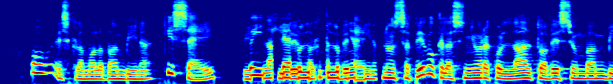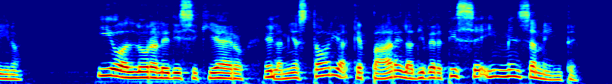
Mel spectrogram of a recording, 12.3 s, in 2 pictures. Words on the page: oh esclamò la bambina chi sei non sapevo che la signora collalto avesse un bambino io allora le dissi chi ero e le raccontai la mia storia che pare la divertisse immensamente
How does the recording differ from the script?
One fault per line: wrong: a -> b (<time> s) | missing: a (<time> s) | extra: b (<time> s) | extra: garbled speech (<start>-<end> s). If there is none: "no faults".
extra: garbled speech (2.4-3.8 s)
missing: le raccontai (8.8 s)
